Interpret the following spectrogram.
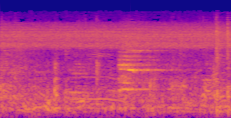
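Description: Faint voices of people over a steady high hiss.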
